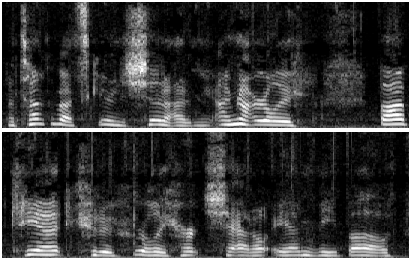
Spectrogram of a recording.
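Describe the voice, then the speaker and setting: A woman's voice: fairly high pitch, a little fast, warm tone, a little hiss or hum. A woman telling a camping story while walking outdoors, out of breath, rambling and colloquial with lots of fillers. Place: outdoors on a riverside trail.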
